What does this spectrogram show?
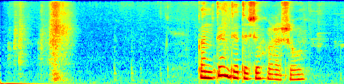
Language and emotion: Russian, sad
